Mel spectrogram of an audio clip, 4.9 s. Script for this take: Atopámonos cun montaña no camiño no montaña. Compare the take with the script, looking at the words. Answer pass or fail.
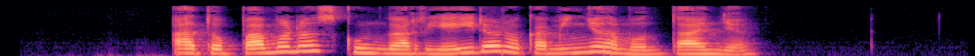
fail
